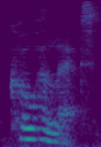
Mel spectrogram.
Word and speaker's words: Kohelet: a moment, if I can remember how to pronounce it. It's called Kohelet. Okay, so if we turn to the book of Ecclesiastes, Kohelet, K-O-H-E-L-E-T, and we're trying to figure out, why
